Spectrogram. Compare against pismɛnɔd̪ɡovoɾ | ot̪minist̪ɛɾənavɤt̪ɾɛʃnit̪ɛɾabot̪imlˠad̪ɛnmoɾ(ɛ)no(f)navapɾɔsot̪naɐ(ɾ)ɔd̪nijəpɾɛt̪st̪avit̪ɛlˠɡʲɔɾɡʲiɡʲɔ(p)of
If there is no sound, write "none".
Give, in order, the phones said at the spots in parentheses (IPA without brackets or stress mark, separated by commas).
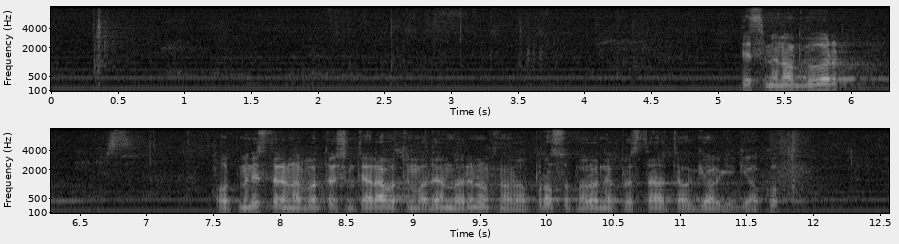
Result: i, f, ɾ, k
